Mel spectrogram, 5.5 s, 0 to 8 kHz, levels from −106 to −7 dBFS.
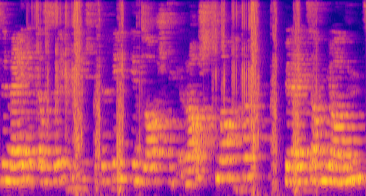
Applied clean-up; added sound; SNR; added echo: classical method WPE with log-MMSE.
